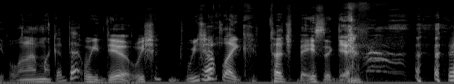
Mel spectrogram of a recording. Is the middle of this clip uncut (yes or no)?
yes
